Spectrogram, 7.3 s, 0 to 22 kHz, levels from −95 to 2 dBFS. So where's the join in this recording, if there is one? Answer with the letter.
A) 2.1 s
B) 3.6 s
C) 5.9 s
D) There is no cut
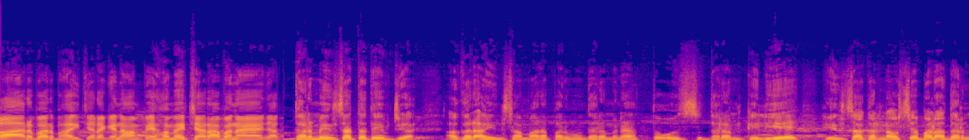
A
